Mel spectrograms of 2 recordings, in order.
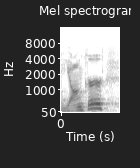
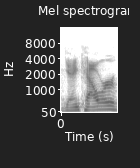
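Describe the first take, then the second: First: The name is said with two syllables. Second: The name is said with three syllables. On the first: This is the name as the speaker was taught it. The speaker calls it wrong. "at least I was taught to call it a Yonker" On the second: This is how other places in the world say it. The speaker calls it right. "which is probably the correct pronunciation"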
